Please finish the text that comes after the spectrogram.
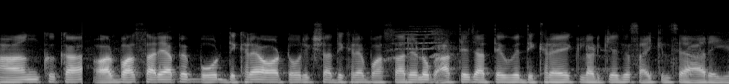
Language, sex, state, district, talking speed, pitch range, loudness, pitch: Hindi, male, Uttar Pradesh, Jalaun, 280 wpm, 105-110 Hz, -21 LUFS, 110 Hz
